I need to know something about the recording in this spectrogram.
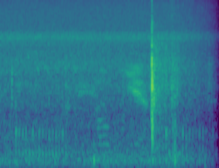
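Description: A single sharp pop about a second and a half in: a thrown baseball smacking into a leather fielder's glove, over faint outdoor background.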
